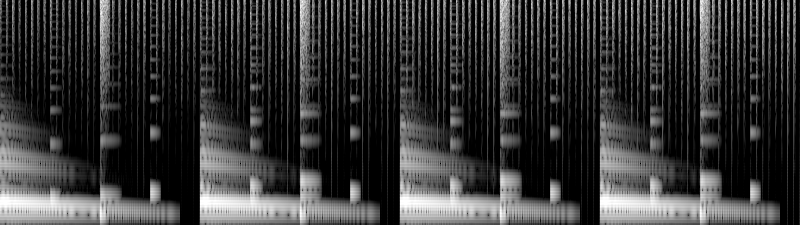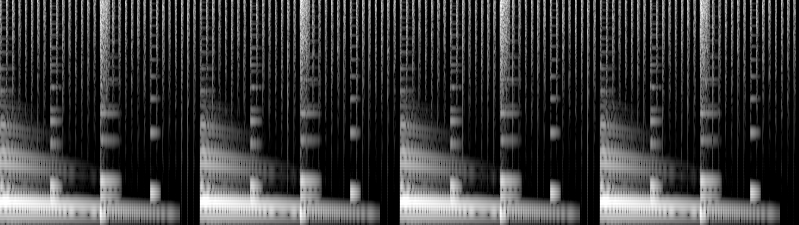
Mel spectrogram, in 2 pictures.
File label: beat modern exyu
